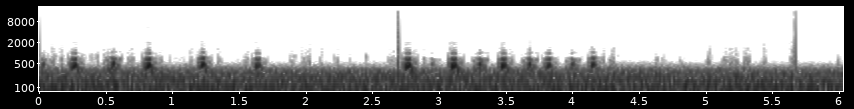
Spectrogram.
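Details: Fetal heartbeat recorded March 30, 2021 with a home doppler: fast, regular pulses at about 148 beats a minute, normal fetal heart sounds.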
